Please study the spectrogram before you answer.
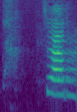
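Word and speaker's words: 度: 중생제도 할 때는 이걸 도자라고 읽고 그렇죠? 그 다음에 헤아린다. 숫자를 센다라고 그럴 때는 탁자로 읽어요. 탁.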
